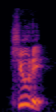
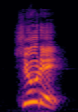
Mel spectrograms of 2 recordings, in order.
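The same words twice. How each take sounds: First: Said in the usual way. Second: Shout. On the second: Real, not acted. Fan yelling at the player to shoot, loud excited shout. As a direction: Shoot yelled loud and high. Urging a shot live.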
